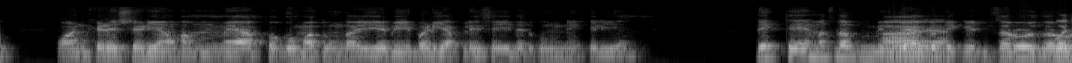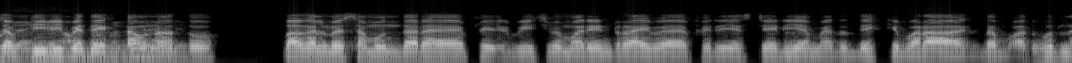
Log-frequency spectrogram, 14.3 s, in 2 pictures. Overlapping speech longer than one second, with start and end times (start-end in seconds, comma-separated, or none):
7.0-8.4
